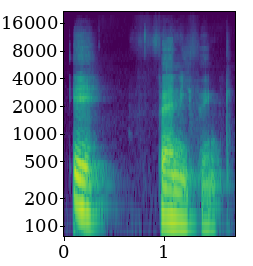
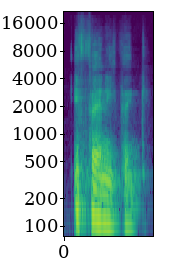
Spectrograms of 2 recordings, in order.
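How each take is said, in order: First: The phrase is spoken slowly. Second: The phrase is spoken at normal speed. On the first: "Listen slowly first" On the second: "And at normal speed"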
